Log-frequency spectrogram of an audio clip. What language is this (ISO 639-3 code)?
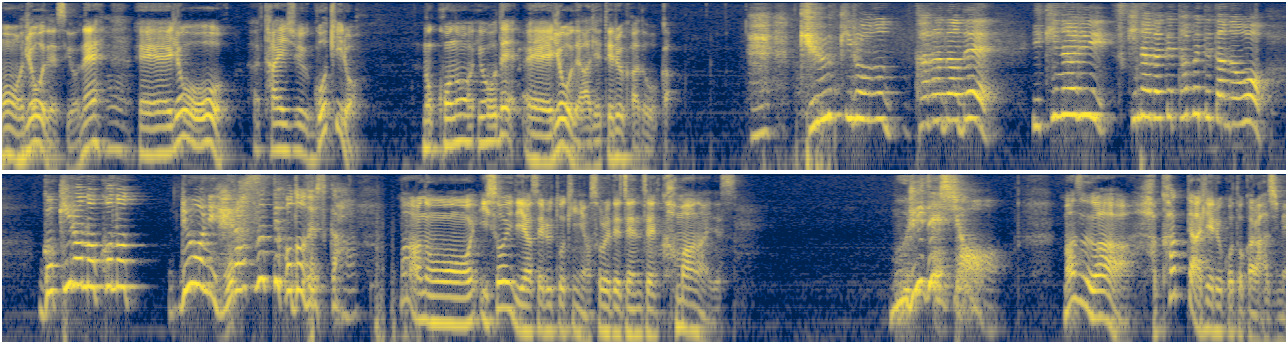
jpn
